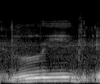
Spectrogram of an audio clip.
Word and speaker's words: lieg: Notice, lieg is L-I-G, it's a long E.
